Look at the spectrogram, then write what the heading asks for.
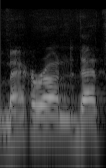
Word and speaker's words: macaron: no, macaron, that's French. Macaron. French, I think, in the language itself doesn't Nope. have an ooh sound.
